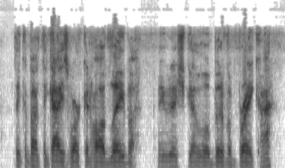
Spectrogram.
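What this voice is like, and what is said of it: Brooklyn accent. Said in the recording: “Do I detect the Brooklyn accent?”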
